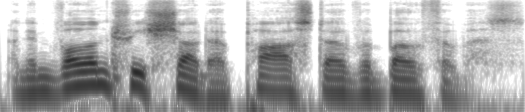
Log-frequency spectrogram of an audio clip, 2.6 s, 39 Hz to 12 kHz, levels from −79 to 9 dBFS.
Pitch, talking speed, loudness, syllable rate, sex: 110 Hz, 185 wpm, -16 LUFS, 5.9 syllables/s, male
